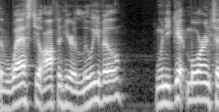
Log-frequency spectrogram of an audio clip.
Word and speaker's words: Louisville: all people pronouncing it I think most people who live there do a combination of Louisville and Louisville with the they keep the Lua but then the Ville at the end with a Louisville so it's not the northern Louisville or the Southern Louisville but kind of in the middle which is pretty fitting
